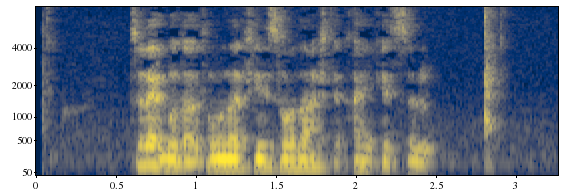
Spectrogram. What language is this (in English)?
Japanese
